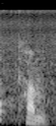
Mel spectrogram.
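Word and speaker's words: thumb: तो THUM, ये क्या हो जाएगा, थम।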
